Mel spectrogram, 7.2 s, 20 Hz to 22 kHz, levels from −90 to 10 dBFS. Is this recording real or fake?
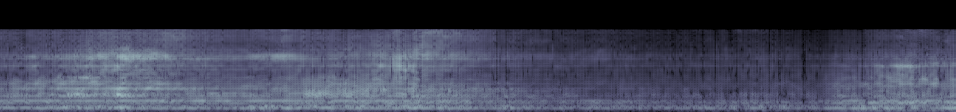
fake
